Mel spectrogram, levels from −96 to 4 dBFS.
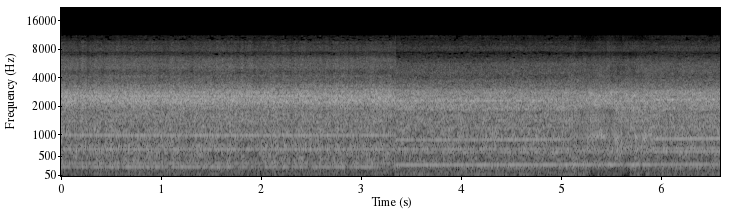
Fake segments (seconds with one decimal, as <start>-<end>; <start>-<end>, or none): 5.1-5.9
